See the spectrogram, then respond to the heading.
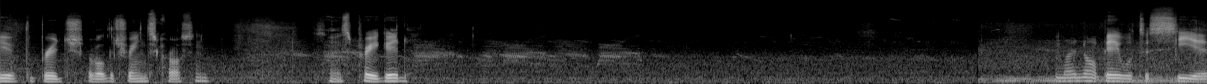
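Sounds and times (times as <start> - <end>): birds calling: 2.4 - 12.0.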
